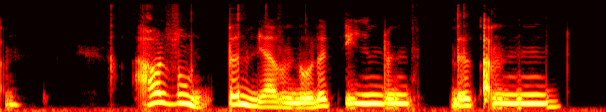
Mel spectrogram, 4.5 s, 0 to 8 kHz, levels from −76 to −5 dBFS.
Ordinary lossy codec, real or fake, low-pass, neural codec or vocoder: AAC, 48 kbps; fake; 7.2 kHz; autoencoder, 22.05 kHz, a latent of 192 numbers a frame, VITS, trained on many speakers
